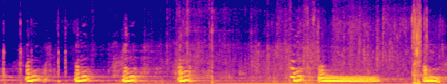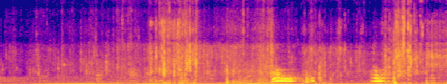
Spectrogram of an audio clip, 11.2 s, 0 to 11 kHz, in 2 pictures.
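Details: Barking of young Redbone Coonhounds on a 2020 coon hunt: a quick series of sharp barks, then a longer drawn-out bay, followed by scattered barks over a low outdoor rumble.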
